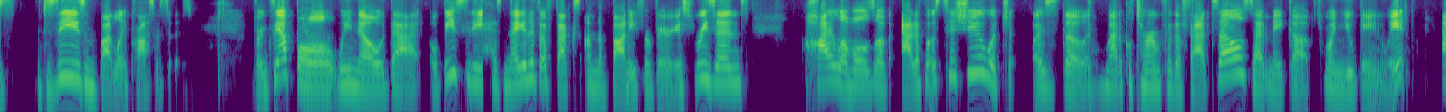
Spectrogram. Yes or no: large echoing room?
no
